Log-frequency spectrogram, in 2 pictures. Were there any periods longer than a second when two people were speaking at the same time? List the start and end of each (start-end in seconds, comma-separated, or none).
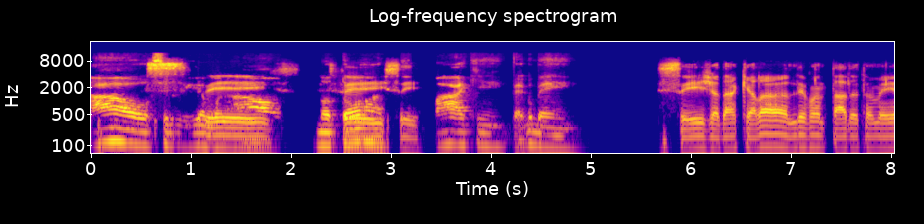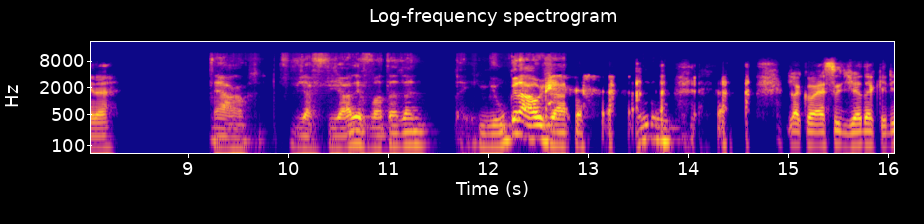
0.5-1.8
